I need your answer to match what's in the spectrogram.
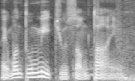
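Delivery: eastern European, Russian-style accent. Addressing listeners who don't know the speaker, in a russian accent. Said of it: "Don't know how that ended up in a Russian accent".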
